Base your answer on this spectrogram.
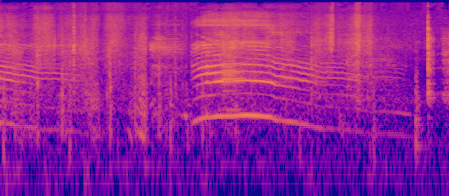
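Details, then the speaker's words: Brief, high, wavering infant cry in the background, rising and falling over clicks and handling noise during a car air-filter repair. "sorry I hear the baby crying a little bit there so what happened is a backyard a mechanic you know try to be a mechanic see some money doing that why the baby's crying"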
